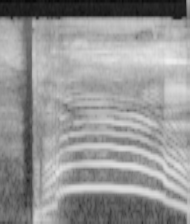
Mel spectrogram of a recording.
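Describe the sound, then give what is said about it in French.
A person imitates an elephant's trumpet with one loud, sustained, high-pitched vocal blast that swells, holds steady for about a second, then bends downward, with no other talking. “Ça c'est l'éléphant.”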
